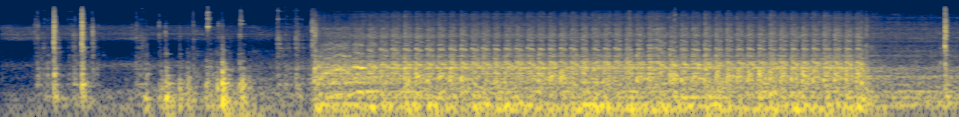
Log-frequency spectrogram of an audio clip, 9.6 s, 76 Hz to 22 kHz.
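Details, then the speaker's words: 1966 Plymouth Fury, wiring soldered, new coil, 12 volts and good ground confirmed: a few clicks, then the starter spins the engine at an even churning beat for several seconds but it never fires; no spark, cause unknown. "oh you've got to be i'm so frustrated guys i'm not gonna lie man i i don't uh i don't understand what the problem is here"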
